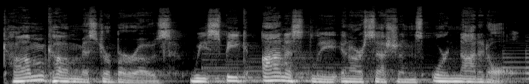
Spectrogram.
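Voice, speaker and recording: A man's voice: mid-range voice, animated, a little slow, a little mellow, long reverb tail, faint music behind, close to an everyday voice. An actor playing a cold, condescending male asylum doctor with formal, precise diction. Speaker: asylum alienist.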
